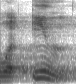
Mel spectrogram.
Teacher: آواز ٹکرائے گی نہیں بلکہ آواز ذال میں رک جائے گی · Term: قلقلہ نہیں کرنا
